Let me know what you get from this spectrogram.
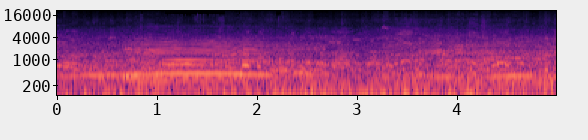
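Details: Sahiwal bull calf, about eight months old, being bought by a woman farmer from Jessore, Bangladesh; one long steady low moo that holds its pitch for over a second, then softer lowing, over crowd murmur and talk.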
